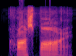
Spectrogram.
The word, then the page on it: crossbar: American English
